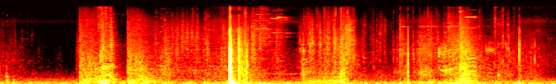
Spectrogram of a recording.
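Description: Heavy metal panels clank and bang loudly into place.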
